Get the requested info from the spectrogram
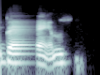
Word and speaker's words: Bame: It's BAME. – BAME. Oh my God. I'm still not nailing it. – Well, it's okay. It's German. So it's like spelled weird.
